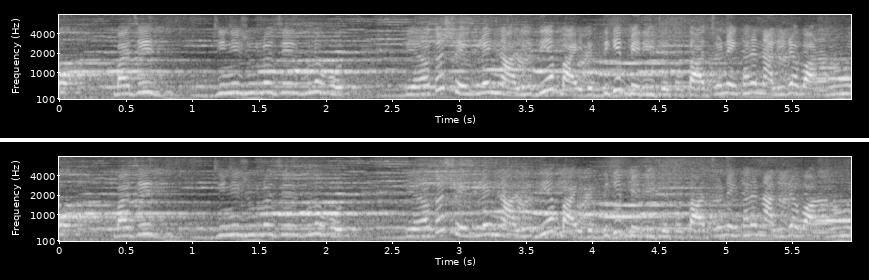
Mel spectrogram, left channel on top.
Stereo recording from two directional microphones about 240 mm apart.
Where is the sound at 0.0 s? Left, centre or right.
Centre.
